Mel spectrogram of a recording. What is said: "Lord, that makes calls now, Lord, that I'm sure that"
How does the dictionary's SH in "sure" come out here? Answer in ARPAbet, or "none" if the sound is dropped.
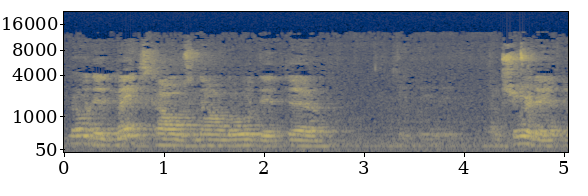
SH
